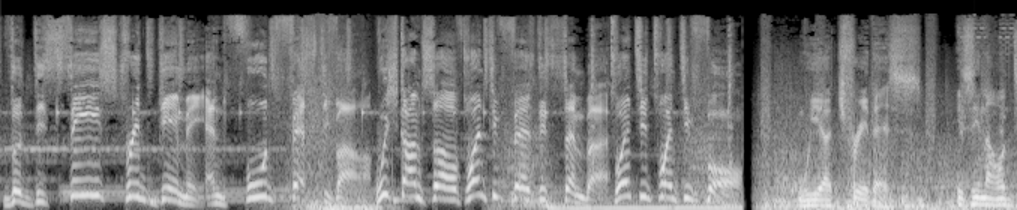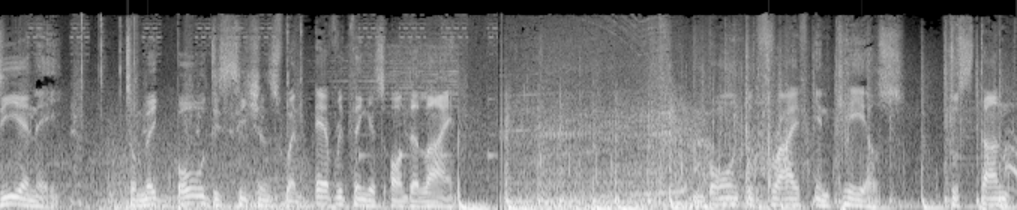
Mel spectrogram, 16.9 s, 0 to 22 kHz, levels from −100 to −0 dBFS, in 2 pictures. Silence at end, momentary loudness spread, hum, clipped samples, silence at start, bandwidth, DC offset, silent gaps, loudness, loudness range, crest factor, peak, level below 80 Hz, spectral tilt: 0 s; 6 LU; none; under 0.1%; 0.05 s; 16.5 kHz; under 0.1%; 6.21-6.25 s; -13 LUFS; 4 LU; 12 dB; 0 dBFS; -18 dBFS; -5 dB/octave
